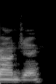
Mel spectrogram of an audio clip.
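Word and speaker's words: Anje: Because I saw something about Anjay. Yeah, Angie. I've seen so many people call it Anya. No. Yeah, it's Anya. There's a J in there, bud.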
